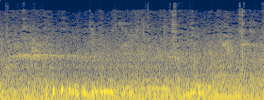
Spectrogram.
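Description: A male khaki pigeon coos in a series of soft, low, throaty calls, close and clear over a steady background hum, with no one speaking.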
